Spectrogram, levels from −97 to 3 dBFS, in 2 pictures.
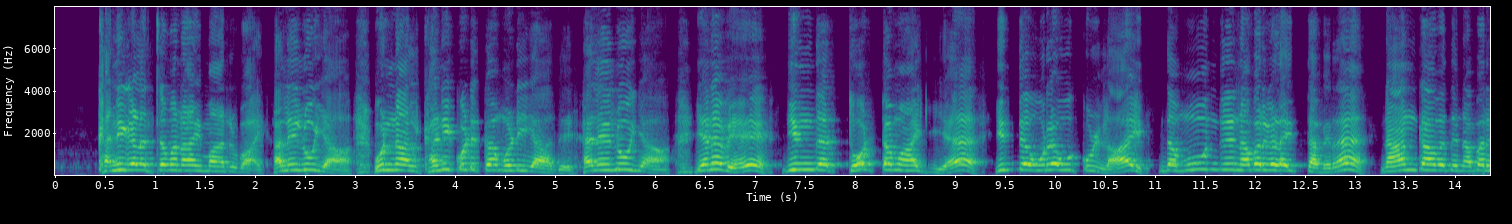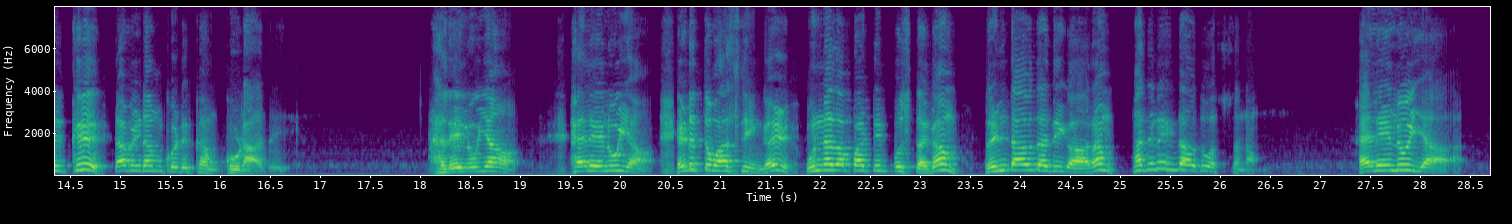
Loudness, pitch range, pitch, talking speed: -18 LUFS, 230-280 Hz, 255 Hz, 70 wpm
